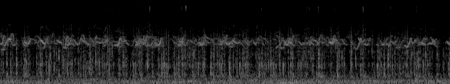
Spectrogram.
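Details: Steady chirping from chickens accompanied by a hen, a soft continuous band of high twittering peeps without pause.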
